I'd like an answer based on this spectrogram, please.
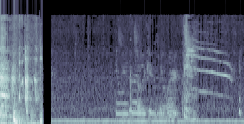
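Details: Domestic cat meowing indoors: a sharp noise burst at the start, then a low steady hum with a few soft, wavering mews, followed by one clear, drawn-out meow that slides downward near the end.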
